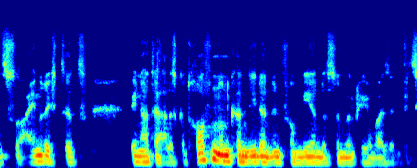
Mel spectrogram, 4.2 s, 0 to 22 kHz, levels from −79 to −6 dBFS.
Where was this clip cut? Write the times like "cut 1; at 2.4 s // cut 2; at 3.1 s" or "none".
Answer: none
